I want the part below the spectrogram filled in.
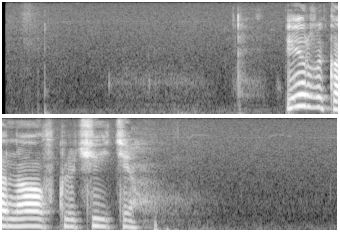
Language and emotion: Russian, sad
